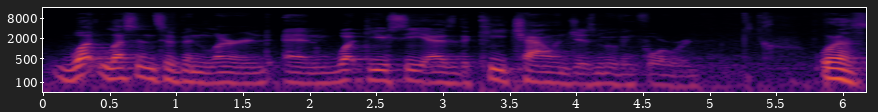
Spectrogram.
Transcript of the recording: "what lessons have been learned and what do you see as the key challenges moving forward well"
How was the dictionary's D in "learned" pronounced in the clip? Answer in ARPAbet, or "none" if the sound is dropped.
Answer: D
